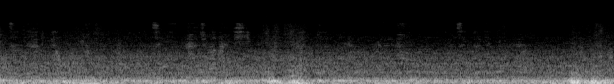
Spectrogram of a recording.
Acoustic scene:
car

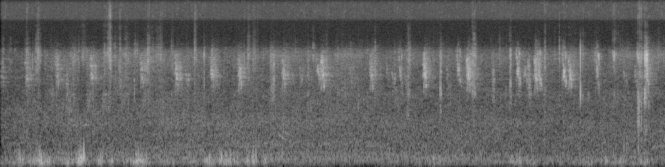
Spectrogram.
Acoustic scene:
park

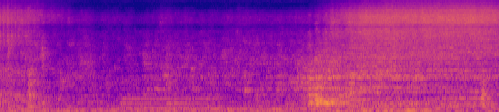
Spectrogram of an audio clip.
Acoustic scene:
restroom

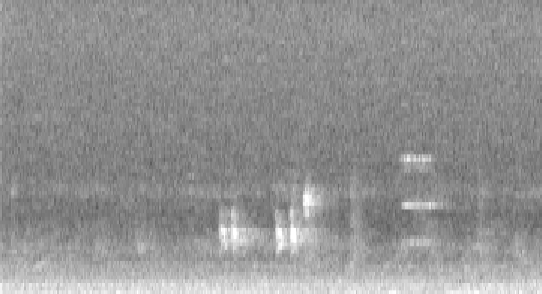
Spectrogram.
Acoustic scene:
park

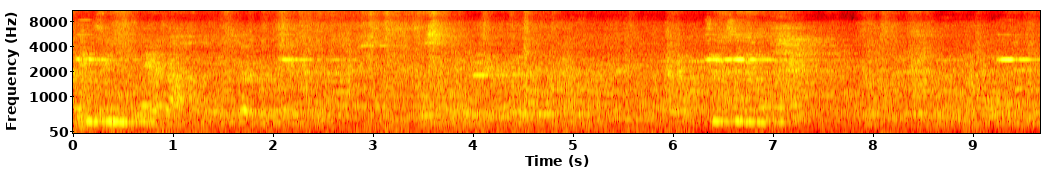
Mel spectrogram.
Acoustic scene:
subway station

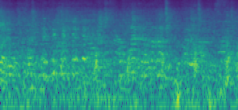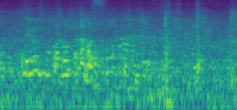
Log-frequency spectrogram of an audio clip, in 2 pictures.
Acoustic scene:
subway station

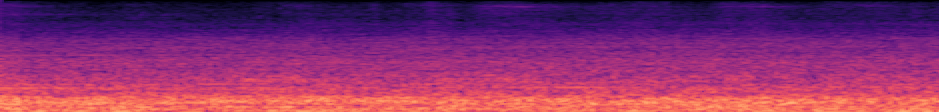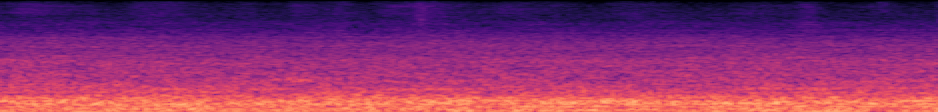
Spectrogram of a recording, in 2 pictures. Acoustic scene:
subway train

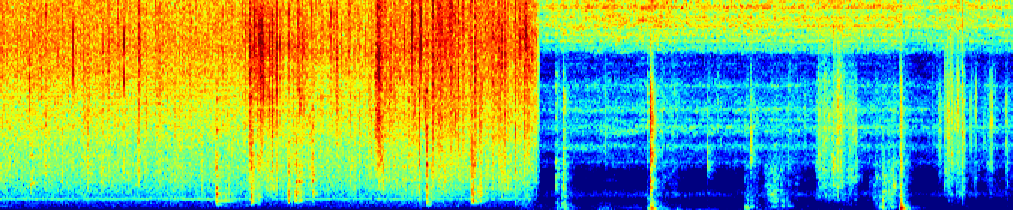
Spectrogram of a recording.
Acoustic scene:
kitchen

